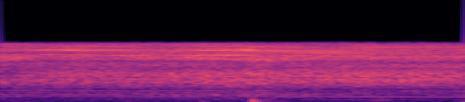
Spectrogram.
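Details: Sewing machine motor after its brushes were cleaned and fixed, running steadily: constant high-pitched whir with no rattles or surging. After running a while the brushes seated better and sparked less; small sparks are normal. Motor running normally.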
